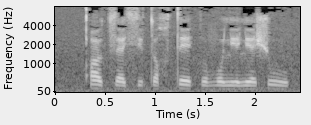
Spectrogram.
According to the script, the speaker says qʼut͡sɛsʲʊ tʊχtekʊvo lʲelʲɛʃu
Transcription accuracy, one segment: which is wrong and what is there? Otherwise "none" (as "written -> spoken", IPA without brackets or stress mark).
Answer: none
